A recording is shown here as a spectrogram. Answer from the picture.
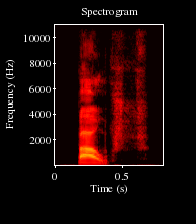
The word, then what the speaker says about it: Boushh: Uh, and, well, see, and recently Boish. I got. I recently built. I think that's how you the, pronounce it. – Boushh.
